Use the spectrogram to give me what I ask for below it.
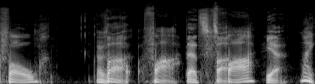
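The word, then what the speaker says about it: phở: Pho. That's pho. Pho? Yeah. My God, my pronunciations are horrible.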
